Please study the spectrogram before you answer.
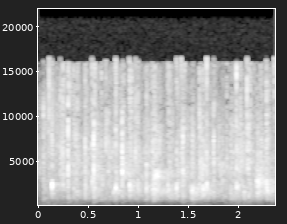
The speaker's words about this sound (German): Danke vielmals, das ist ein Applaus wert, glaube ich.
